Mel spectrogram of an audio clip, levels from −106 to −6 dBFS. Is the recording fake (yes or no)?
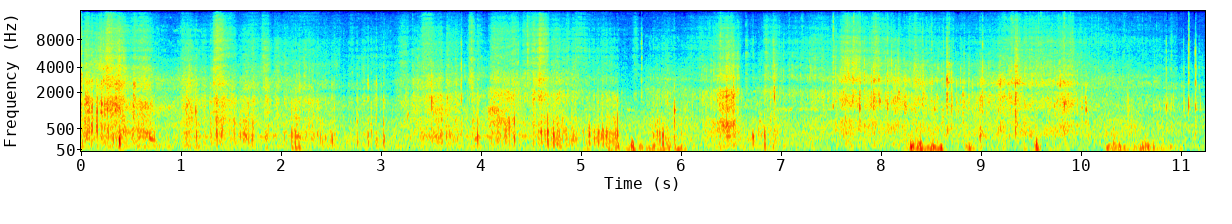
no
